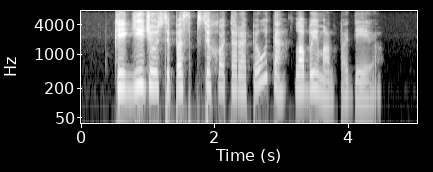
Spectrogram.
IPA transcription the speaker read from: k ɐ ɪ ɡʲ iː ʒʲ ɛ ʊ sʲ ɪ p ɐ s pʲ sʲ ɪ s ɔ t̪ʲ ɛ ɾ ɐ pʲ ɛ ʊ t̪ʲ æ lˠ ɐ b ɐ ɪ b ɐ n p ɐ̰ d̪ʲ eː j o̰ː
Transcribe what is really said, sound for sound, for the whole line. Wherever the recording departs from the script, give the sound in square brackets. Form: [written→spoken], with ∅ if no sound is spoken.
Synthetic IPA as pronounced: k ɐ ɪ ɡʲ iː [ʒʲ→d͡ʒʲ] ɛ ʊ sʲ ɪ p ɐ s pʲ sʲ ɪ [s→x] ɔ t̪ʲ ɛ ɾ ɐ pʲ ɛ ʊ t̪ʲ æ lˠ ɐ b ɐ ɪ [b→m] ɐ n p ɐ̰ d̪ʲ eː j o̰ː

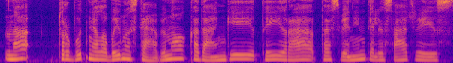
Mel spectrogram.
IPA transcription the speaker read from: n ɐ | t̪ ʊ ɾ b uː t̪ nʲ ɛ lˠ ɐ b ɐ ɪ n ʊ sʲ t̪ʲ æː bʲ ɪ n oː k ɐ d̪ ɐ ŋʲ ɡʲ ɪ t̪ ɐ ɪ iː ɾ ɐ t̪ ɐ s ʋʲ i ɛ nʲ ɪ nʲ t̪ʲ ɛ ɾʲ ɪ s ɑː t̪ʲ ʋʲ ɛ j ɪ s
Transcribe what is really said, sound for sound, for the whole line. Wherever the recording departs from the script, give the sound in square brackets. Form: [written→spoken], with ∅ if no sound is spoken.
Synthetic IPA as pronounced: n ɐ | t̪ ʊ ɾ b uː t̪ nʲ ɛ lˠ ɐ b ɐ ɪ n ʊ sʲ t̪ʲ æː bʲ ɪ n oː k ɐ d̪ ɐ ŋʲ ɡʲ ɪ t̪ ɐ ɪ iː ɾ ɐ t̪ ɐ s ʋʲ i ɛ nʲ ɪ nʲ t̪ʲ ɛ [ɾʲ→lʲ] ɪ s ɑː t̪ʲ ʋʲ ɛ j ɪ s

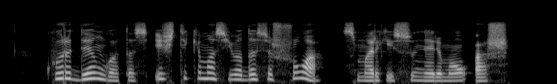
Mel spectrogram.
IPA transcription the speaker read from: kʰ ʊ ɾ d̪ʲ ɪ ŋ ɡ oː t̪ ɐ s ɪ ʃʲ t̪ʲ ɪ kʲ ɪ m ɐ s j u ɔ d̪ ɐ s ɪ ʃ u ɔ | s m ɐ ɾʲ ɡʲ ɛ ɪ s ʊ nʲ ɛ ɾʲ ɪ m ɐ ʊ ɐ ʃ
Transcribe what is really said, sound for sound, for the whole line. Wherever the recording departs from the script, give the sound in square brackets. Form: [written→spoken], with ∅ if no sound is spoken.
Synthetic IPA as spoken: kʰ ʊ ɾ d̪ʲ ɪ ŋ ɡ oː t̪ ɐ s ɪ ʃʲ t̪ʲ ɪ kʲ ɪ m ɐ s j u ɔ d̪ ɐ s ɪ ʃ u ɔ | s m ɐ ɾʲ [ɡʲ→kʲ] ɛ ɪ s ʊ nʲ ɛ ɾʲ ɪ m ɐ ʊ ɐ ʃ

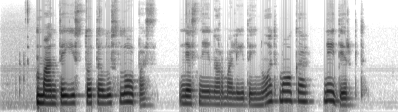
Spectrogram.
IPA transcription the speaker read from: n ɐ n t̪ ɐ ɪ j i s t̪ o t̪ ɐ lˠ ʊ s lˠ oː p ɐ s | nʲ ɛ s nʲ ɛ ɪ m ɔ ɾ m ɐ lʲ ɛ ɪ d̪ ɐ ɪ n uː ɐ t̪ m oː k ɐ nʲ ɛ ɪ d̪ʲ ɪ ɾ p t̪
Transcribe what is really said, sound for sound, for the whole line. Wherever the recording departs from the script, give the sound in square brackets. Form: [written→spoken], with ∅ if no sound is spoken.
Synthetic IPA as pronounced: [n→m] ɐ n t̪ ɐ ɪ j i s t̪ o t̪ ɐ lˠ ʊ s lˠ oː p ɐ s | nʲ ɛ s nʲ ɛ ɪ [m→n] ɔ ɾ m ɐ lʲ ɛ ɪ d̪ ɐ ɪ n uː ɐ t̪ m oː k ɐ nʲ ɛ ɪ d̪ʲ ɪ ɾ p t̪

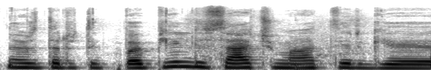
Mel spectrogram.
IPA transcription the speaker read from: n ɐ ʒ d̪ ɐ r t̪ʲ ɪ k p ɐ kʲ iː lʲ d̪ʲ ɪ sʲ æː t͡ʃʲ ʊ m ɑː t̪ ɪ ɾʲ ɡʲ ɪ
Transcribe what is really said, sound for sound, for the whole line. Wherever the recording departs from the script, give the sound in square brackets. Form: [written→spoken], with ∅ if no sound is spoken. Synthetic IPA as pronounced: n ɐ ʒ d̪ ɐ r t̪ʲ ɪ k p ɐ [kʲ→pʲ] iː lʲ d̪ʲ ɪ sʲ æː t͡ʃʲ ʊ m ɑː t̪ ɪ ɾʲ ɡʲ ɪ

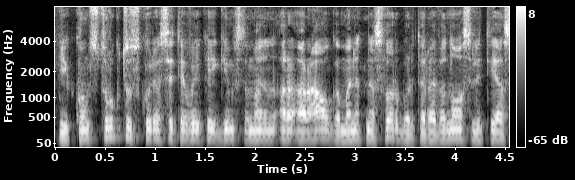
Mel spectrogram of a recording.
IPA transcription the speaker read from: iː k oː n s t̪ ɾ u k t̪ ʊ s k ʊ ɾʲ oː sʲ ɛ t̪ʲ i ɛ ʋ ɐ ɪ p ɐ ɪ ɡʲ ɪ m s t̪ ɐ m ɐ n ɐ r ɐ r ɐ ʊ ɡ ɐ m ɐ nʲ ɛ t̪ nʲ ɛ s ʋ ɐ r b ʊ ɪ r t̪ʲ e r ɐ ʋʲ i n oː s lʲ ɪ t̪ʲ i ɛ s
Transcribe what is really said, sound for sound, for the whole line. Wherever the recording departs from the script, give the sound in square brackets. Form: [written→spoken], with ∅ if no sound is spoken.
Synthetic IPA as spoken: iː k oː n s t̪ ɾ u k t̪ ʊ s k ʊ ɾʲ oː sʲ ɛ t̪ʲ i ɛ ʋ ɐ ɪ [p→k] ɐ ɪ ɡʲ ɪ m s t̪ ɐ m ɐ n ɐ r ɐ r ɐ ʊ ɡ ɐ m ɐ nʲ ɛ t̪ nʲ ɛ s ʋ ɐ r b ʊ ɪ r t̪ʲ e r ɐ ʋʲ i n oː s lʲ ɪ t̪ʲ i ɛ s

